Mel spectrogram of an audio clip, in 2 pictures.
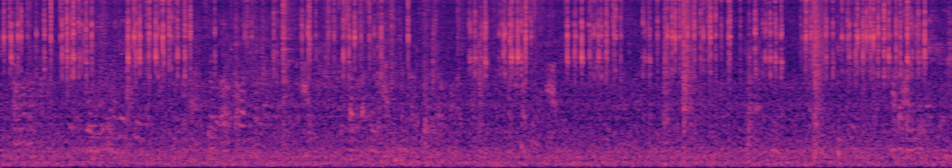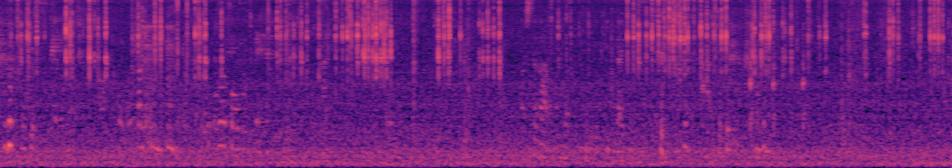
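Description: Keys on a mechanical keyboard click and clack rapidly in steady typing.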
